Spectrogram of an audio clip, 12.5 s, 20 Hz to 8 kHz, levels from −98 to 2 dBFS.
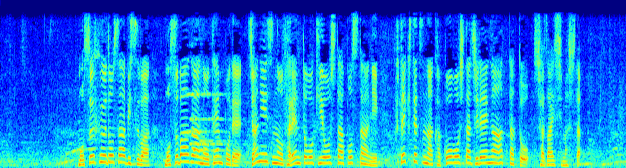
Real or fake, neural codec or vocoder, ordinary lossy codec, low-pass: real; none; AAC, 48 kbps; 7.2 kHz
